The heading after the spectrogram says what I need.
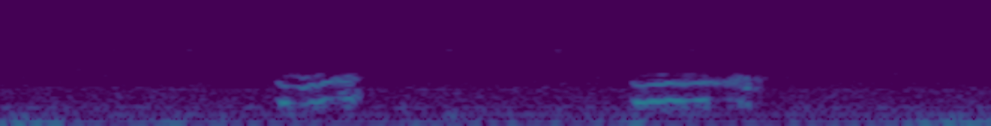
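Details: Sleeping cat makes two soft, tonal, humming snores a couple of seconds apart over quiet room noise: snoring during sleep.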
